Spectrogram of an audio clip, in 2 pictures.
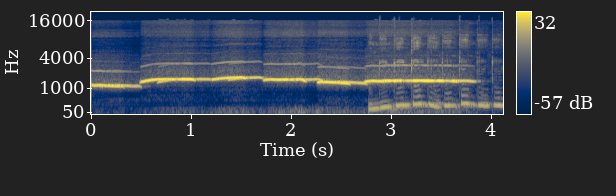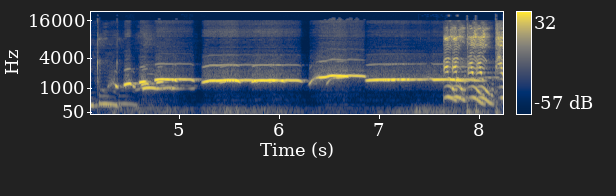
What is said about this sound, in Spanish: ni sabe chiflar, tiene dinero.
